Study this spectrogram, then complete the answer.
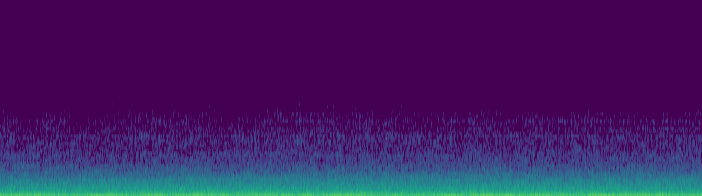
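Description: A jet engine drones steadily with a low rumbling hum.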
